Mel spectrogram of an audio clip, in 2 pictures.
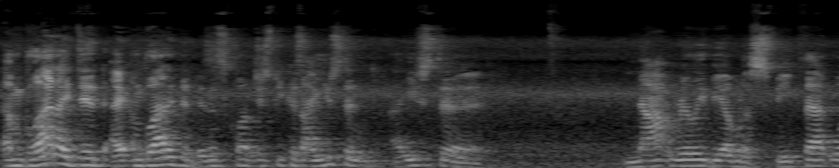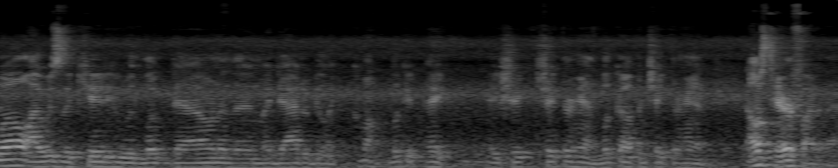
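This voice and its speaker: Over noticeable background noise and audible room echo, a medium-pitched man with an American accent talks very fast with ordinary pitch variation. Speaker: student club president. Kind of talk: speech. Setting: room with audience, no microphones. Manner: loud. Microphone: no mic, speaking from the chest.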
